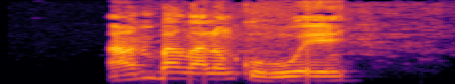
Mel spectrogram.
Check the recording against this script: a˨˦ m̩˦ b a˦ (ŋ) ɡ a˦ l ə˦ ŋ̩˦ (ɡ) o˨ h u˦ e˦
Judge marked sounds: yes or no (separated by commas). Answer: yes, no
